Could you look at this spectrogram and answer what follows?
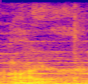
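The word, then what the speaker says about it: Aegir: person a posh person i am ferdinand von ire legitimate son of the ire family that's how you pronounce us i thought it was pronounced like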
